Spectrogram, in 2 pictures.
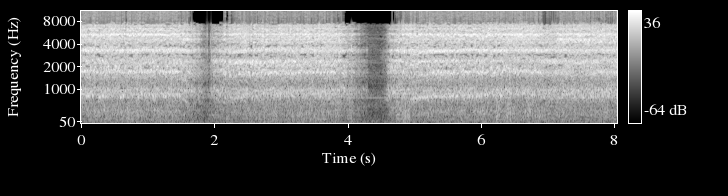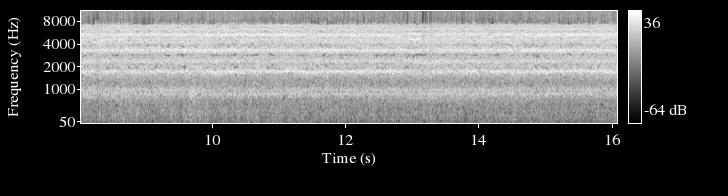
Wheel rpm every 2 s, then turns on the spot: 170, 170, 150, 220, 230, 230, 230, 230.
none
